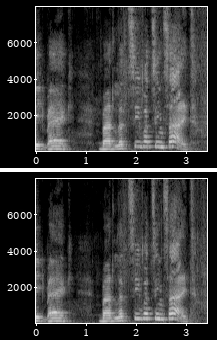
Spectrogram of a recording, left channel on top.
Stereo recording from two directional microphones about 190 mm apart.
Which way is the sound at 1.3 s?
55° right (ahead or behind).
